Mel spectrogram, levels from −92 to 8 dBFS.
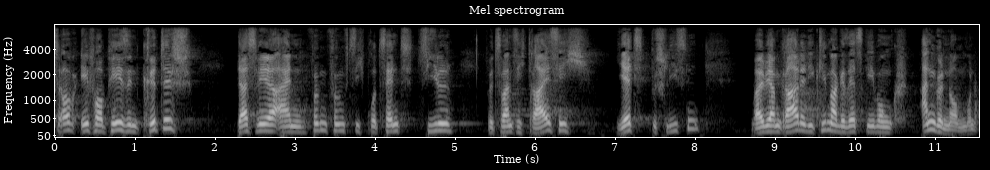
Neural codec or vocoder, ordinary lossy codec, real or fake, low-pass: none; none; real; 7.2 kHz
